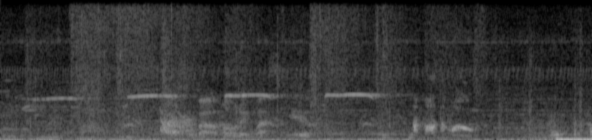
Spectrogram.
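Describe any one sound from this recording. Leaves rustle as something pushes through a bush.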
